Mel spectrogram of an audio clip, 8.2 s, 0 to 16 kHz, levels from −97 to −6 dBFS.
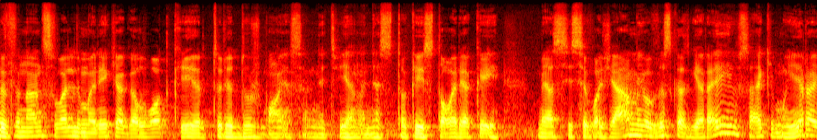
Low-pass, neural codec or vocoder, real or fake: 14.4 kHz; vocoder, 44.1 kHz, 128 mel bands, Pupu-Vocoder; fake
